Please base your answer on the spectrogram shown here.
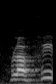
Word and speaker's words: fluffy: ध्यान दीजिए कई बार लोग फ्लपी कहते हैं, फ्लपी बोलते हैं, और इसी चक्कर में स्पेलिंग गलत भी करते हैं। वर्ड आपका क्या है, FLUFFY, फ्लफी, इसका प्रोनाउंसिएशन भी सही करना चाहिए।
